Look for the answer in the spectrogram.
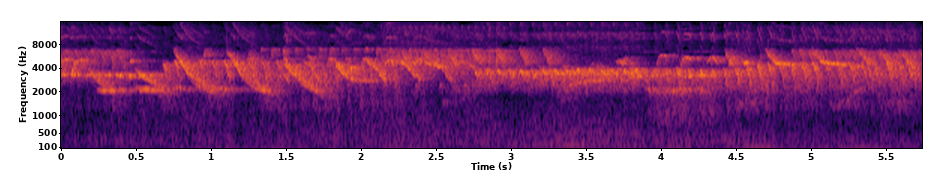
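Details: Singing Gloster canary: rapid repeated downward-sweeping notes, then a continuous high warbling trill with brief changes of pitch and rhythm.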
